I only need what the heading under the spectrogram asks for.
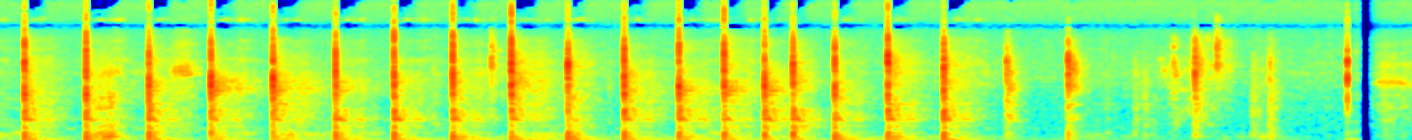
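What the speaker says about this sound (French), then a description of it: "on peut augmenter l'efficacité de l'adhérence avec un petit marteau" A small hammer taps glued shoe materials to press the adhesive bond, striking about twenty-five sharp, evenly spaced knocks at roughly two per second before the tapping thins out and stops near the end.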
